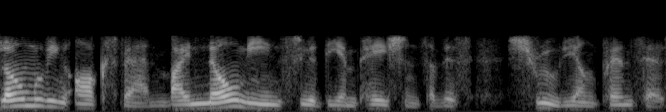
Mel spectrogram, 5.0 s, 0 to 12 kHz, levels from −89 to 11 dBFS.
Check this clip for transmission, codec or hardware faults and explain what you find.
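Nothing here points to a transmission, codec or hardware fault, and the speech simply carries the narrow telephone-band character of the AMR narrowband mobile codec, with nothing above about 3.8 kHz and only a light coding texture that fits its 12.2 kbps mode.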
